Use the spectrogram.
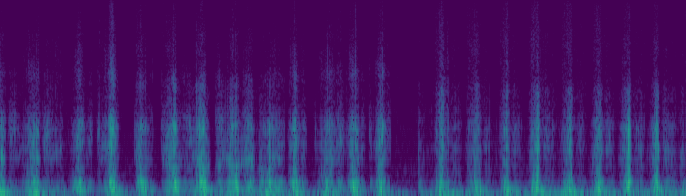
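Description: The tip of a screwdriver scratches across an orange foam windscreen on a microphone, producing rapid, close, rasping scrape strokes at about three per second. Each stroke has a muffled, low-heavy body with bright hissy streaks. There is a brief pause near the middle before the scratching resumes.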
